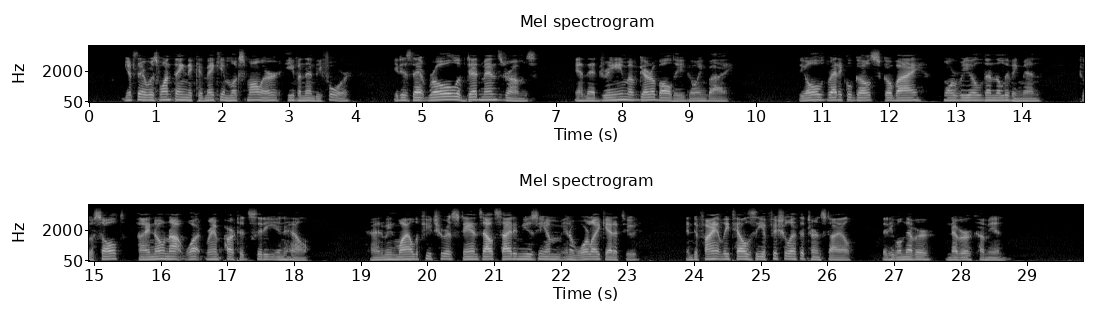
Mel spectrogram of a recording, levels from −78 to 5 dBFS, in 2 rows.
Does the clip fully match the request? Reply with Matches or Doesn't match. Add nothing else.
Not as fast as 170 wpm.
Matches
